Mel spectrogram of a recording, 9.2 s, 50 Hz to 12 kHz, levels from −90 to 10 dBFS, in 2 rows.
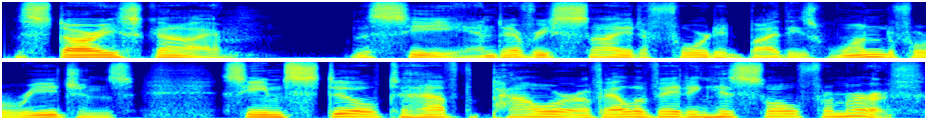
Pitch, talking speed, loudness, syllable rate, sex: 120 Hz, 160 wpm, -20 LUFS, 4.7 syllables/s, male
